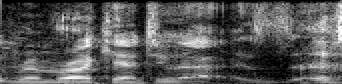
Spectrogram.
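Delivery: ordinary talk, nothing marked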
